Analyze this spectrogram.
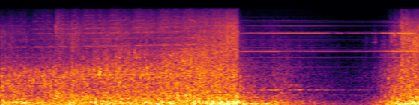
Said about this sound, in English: Okay, underground laboratory is flooding for some reason.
